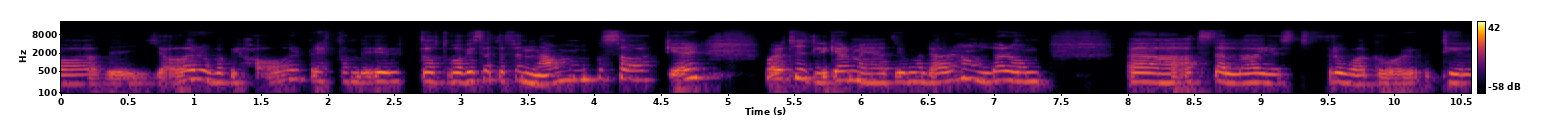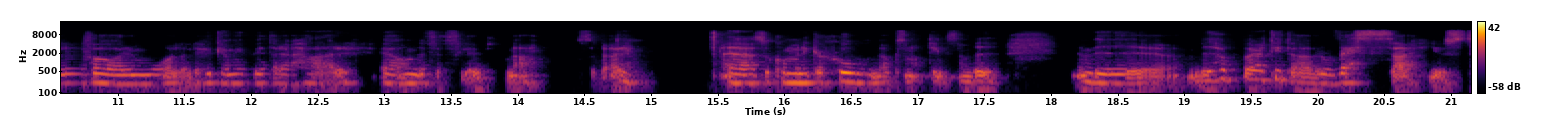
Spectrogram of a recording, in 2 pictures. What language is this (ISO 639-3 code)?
swe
